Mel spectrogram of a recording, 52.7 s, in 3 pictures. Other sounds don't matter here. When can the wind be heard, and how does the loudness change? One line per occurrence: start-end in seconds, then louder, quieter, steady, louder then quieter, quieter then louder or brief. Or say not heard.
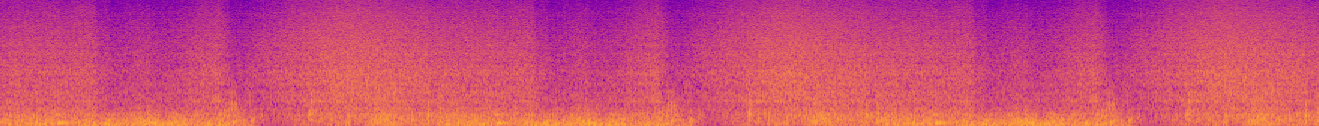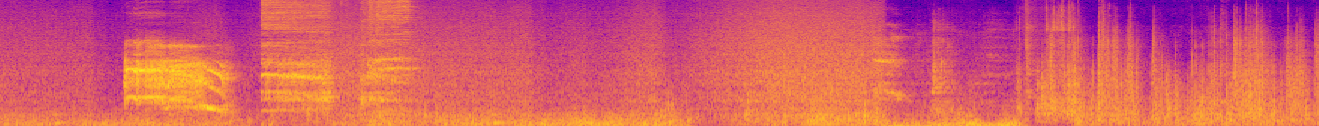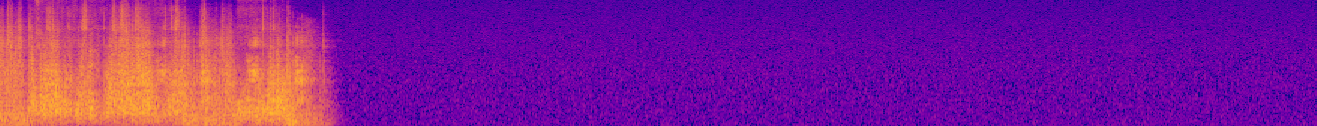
0.0-39.5 louder.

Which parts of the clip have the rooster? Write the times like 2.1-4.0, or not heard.
19.2-20.6, 29.2-31.2.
